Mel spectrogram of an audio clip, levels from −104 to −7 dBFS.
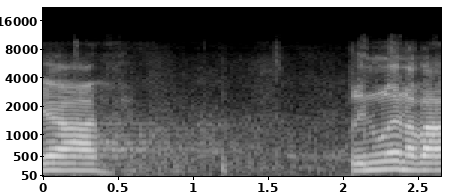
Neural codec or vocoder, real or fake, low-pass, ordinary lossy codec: none; real; 9.9 kHz; Opus, 16 kbps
